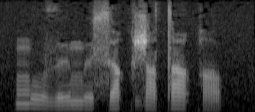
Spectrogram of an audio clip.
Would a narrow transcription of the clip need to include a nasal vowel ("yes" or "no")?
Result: no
